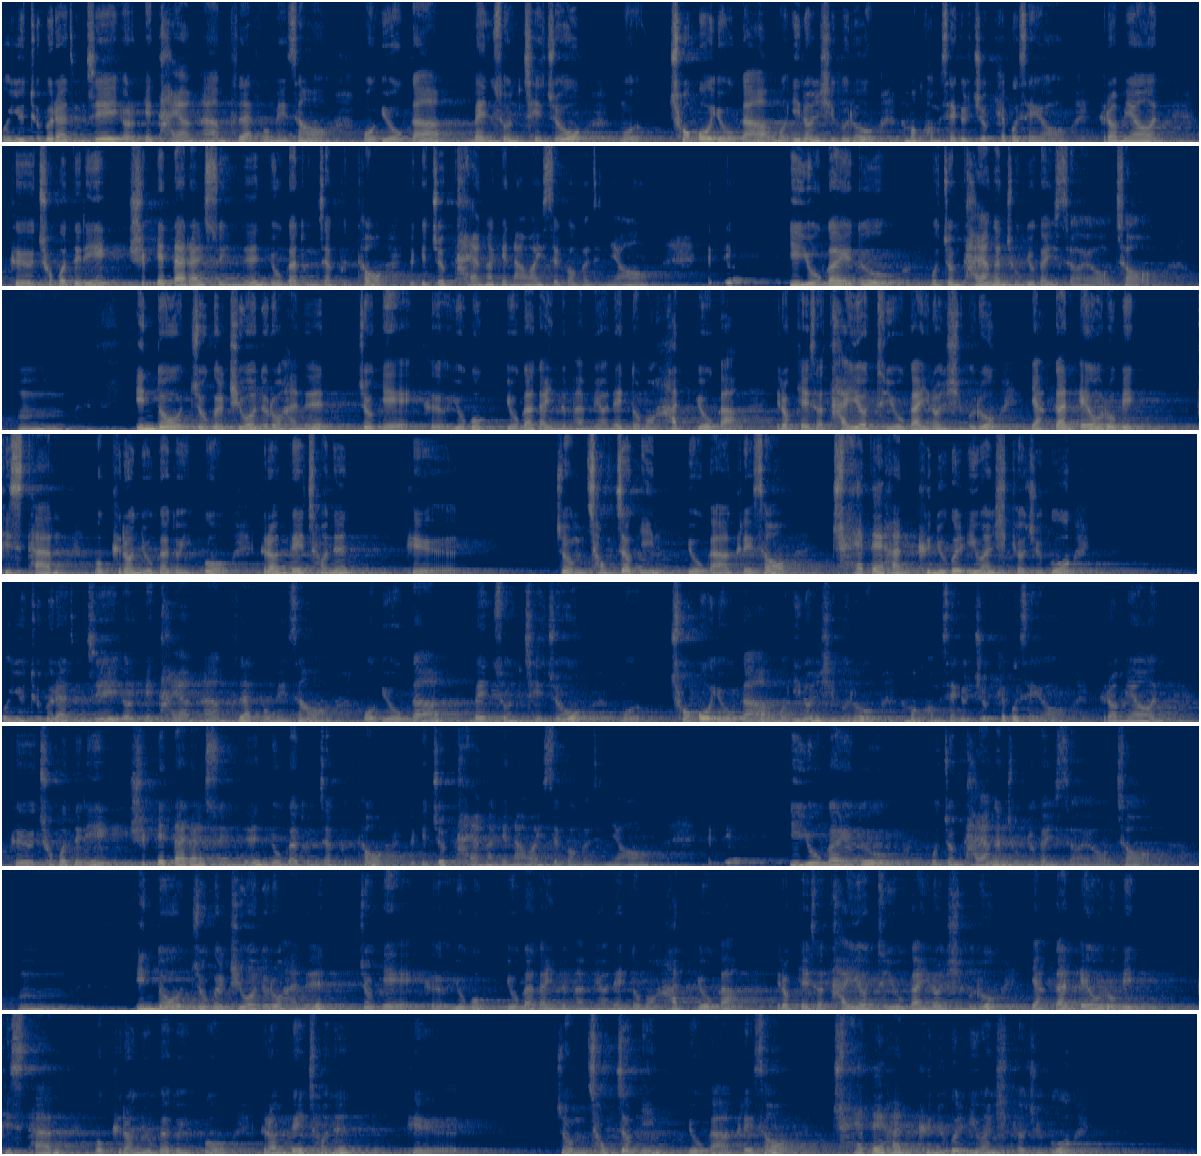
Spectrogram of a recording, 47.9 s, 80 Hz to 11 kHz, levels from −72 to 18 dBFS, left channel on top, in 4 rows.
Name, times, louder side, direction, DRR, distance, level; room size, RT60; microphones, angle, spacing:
voice 1, 0.0-4.4 4.7-6.4 6.7-11.7 12.1-18.5 19.2-19.4 19.8-20.9 21.2-23.4 24.1-24.6 25.3-27.2 27.5-31.3 31.7-35.3 35.9-36.5 36.8-39.5 40.0-40.5 41.5-43.8 44.2-46.8, left 3 dB, 70° left, 10 dB, 0.7 m, -29 dB
22.0 x 12.5 x 3.9 m, 2.9 s
head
